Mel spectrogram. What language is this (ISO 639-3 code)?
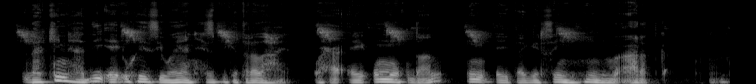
som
